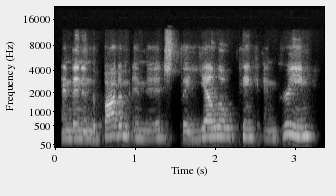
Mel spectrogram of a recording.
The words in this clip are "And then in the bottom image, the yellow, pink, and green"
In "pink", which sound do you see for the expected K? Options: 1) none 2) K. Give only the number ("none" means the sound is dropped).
2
